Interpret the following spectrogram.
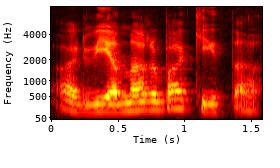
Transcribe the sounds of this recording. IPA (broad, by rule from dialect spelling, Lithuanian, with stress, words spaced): ɐr ˈʋʲiɛnɐ ɐrˈbɐ ˈkʲiːtɐ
